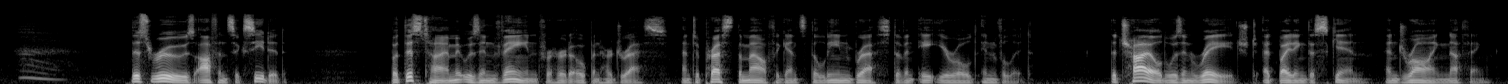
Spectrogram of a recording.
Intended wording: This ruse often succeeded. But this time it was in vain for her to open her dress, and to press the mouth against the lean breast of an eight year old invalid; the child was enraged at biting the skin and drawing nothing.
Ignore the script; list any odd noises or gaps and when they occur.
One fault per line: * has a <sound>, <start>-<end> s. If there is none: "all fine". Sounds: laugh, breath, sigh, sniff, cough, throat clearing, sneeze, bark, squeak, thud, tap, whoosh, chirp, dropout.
* has a sigh, 0.1-0.9 s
